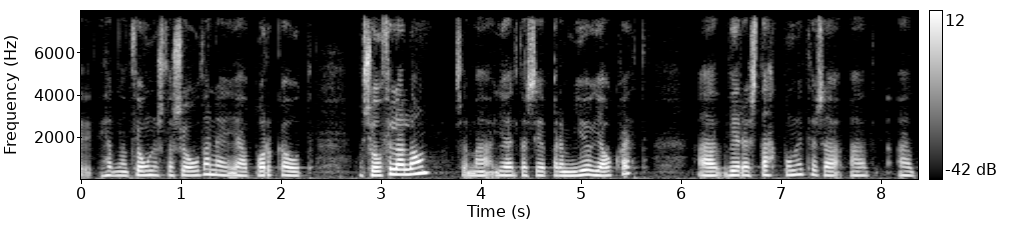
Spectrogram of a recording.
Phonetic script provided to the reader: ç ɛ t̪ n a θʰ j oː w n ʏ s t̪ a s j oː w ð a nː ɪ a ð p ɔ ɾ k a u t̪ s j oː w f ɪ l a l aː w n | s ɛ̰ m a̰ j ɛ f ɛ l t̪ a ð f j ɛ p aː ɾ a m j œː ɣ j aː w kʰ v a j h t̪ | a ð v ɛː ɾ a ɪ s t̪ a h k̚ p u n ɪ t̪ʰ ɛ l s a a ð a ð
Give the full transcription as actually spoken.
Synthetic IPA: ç ɛ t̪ n a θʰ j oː w n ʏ s t̪ a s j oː w ð a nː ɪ a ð p ɔ ɾ k a u t̪ s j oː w f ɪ l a l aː w n | s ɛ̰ m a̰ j ɛ h ɛ l t̪ a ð s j ɛ p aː ɾ a m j œː ɣ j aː w kʰ v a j h t̪ | a ð v ɛː ɾ a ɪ s t̪ a h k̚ p u n ɪ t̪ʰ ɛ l s a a ð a ð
